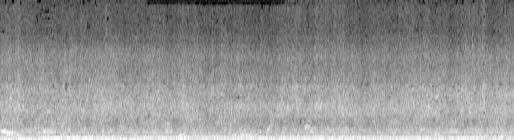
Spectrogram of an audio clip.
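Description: Steady rain falling, with the low, steady hum of a vehicle engine underneath.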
